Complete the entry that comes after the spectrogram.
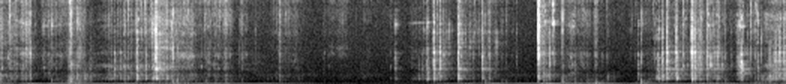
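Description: A metal utility-knife blade scrapes shavings off a solid oval bar of dry orange soap held in the hand. Quick, crisp scraping strokes crackle with a bright, gritty texture over a steady low hum. The scraping briefly softens midway, then resumes in sharper bursts.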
